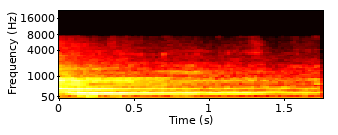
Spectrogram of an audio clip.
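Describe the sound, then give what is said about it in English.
A Porsche 924 race car, the number 58 car, drones with a strong, steady harmonic engine roar, easing slightly as it goes past. No one speaks. “Ooh, who's this doing? No, it's the Porsche again, 924.”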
